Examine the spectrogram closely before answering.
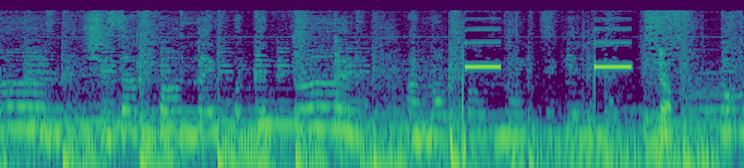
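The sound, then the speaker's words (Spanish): A cordless phone base that is running out of battery gives two short, high electronic beeps about a second apart, clear and fairly loud over a dense, steady background. “Que se está quedando sin batería el... La base de esto.”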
